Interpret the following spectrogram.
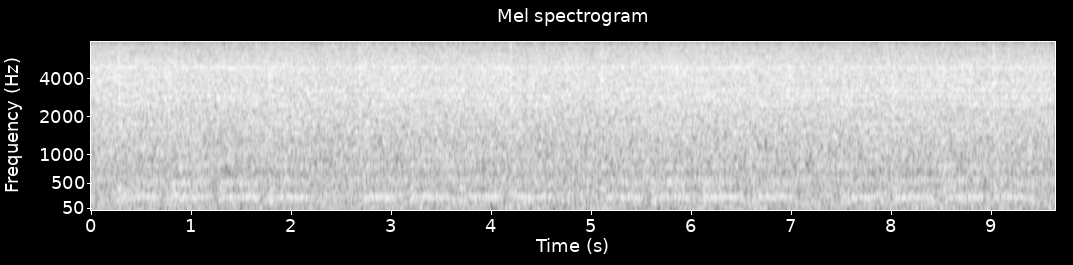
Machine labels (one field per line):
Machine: slide rail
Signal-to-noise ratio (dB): 0 dB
